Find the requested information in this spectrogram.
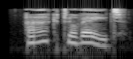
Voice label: "Activate" English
